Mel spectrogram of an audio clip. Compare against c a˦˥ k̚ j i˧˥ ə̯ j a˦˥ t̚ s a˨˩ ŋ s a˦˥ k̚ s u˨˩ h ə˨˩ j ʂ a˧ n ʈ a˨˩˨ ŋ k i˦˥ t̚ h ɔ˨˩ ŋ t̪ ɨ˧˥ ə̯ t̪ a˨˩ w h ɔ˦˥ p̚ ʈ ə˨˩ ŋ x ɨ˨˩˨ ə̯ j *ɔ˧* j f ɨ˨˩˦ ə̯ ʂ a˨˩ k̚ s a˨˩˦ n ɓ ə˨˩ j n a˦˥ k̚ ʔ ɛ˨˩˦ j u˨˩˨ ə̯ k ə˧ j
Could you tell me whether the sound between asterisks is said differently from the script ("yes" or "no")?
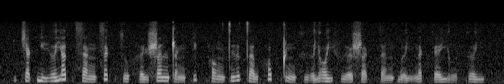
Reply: no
